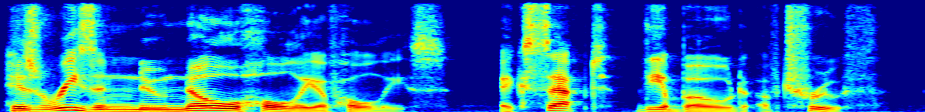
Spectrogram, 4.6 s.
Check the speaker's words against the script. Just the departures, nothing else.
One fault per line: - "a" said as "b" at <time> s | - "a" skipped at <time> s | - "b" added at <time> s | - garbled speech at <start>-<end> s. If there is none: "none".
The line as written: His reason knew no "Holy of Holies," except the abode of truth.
none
